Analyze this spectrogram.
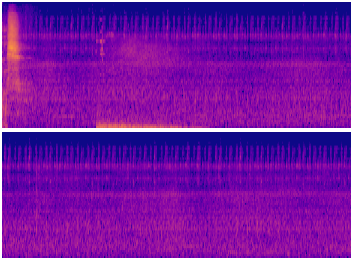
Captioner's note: wind howling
